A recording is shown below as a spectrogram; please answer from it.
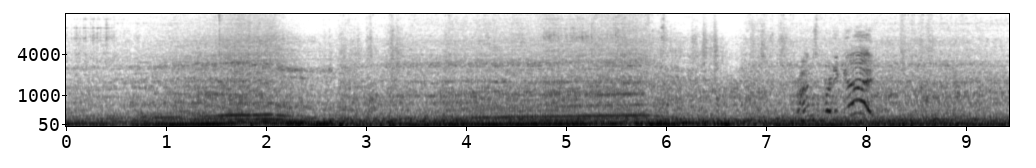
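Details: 1966 Mustang on a test drive after installing a Spectra EFI tank with in-tank pump; it used to cut out under heavy throttle: revs pull up in smooth rising sweeps, no stumbling or cutting out, pump whisper-quiet; normal acceleration.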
